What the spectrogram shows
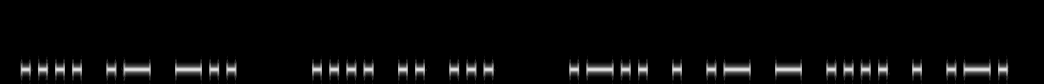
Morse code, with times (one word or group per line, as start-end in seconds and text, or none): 0.2-2.4 HAD
3.1-4.9 HIS
5.7-10.1 LEATHER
